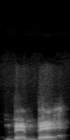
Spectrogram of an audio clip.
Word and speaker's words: Bembe: So that's another thing that's right, and it's pronounced good. Bembe.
